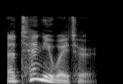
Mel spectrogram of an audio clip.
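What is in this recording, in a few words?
"attenuator", English, British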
